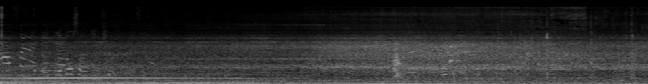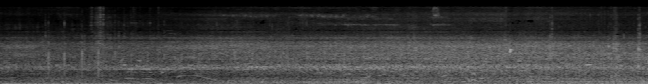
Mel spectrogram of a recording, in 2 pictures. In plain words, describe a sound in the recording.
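A pack of bicycles whirs past with a rush of tyres on the road.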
